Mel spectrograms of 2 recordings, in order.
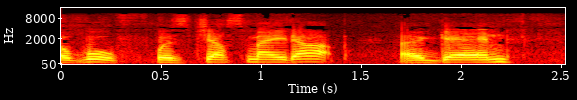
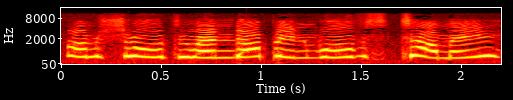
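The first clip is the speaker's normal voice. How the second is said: desperate call; 4 dB louder than usual. Acted. Boy pinned by wolf calls desperately to town, high and loud. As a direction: scream for Mummy in panic. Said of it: "Nick called desperately".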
